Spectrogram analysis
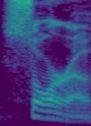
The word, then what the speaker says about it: Sauros: I was pronouncing it Sauros. So S-A-U... Dinosauros. R-O-S. Yeah. Yeah. Soros. I like that. Dinosaur-themed Sauros.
